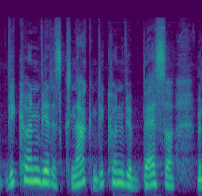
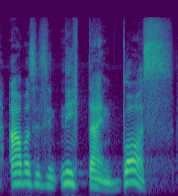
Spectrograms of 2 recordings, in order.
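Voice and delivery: ordinary delivery

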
